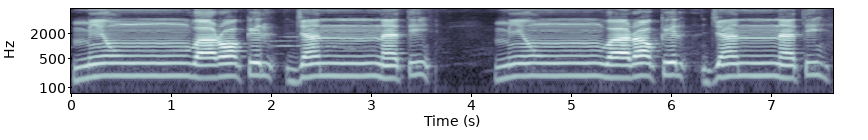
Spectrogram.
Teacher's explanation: نون ساکن کے بعد حروف یرملون میں سے واو آیا ہے تو نون اور واو کو مدغم کریں گے، نون اور واو میں ادغام کریں گے، میوں۔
